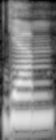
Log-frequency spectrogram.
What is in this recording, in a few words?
"ghiam1", Taiwanese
